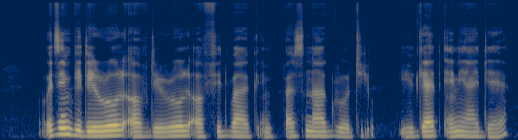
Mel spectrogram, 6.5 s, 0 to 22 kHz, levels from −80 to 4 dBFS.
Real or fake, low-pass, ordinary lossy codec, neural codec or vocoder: fake; none; none; autoencoder, 48 kHz, 128 numbers a frame, DAC-VAE, trained on Japanese speech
